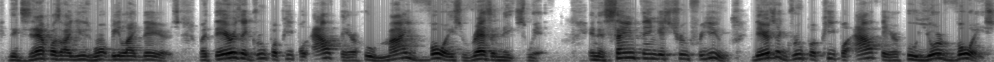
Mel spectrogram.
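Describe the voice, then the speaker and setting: Emphatic preacher man, fairly high voice. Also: darkish tone. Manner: emphatic, repetitive, asks and answers own questions. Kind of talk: motivational sermon.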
